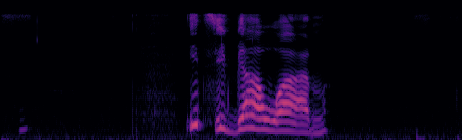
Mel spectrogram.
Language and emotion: Russian, positive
